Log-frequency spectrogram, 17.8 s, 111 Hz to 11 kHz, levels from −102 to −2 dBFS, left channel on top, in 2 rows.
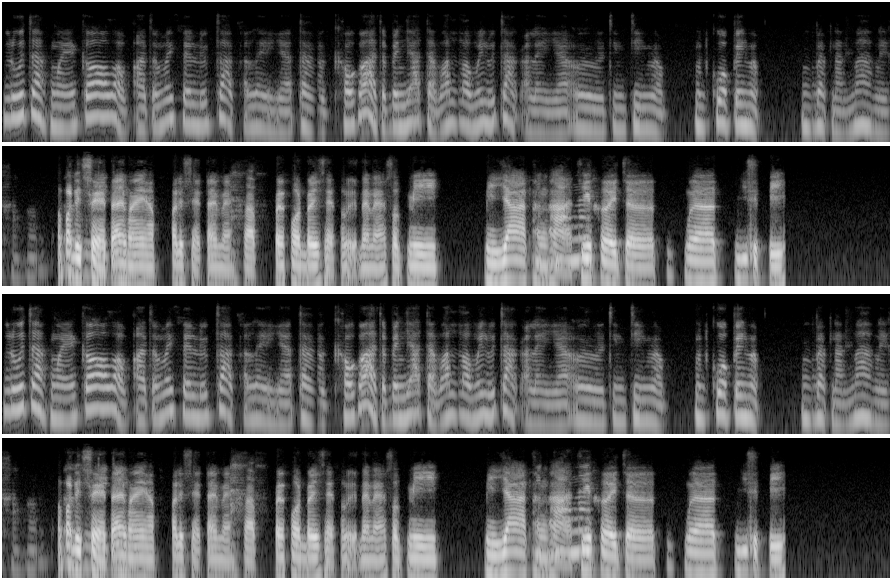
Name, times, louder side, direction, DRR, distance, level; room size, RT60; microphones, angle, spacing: voice 1, 0.0-6.6 6.9-7.6 8.0-10.2 11.2-11.3 14.2-14.8, right 2 dB, 35° right, 2.4 m, -35 dB
voice 2, 9.5-13.2 13.7-15.4 15.7-16.7, left 2 dB, 15° left, 0.4 m, -23 dB
head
